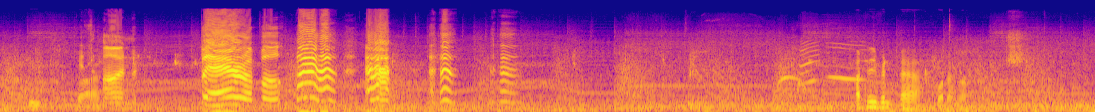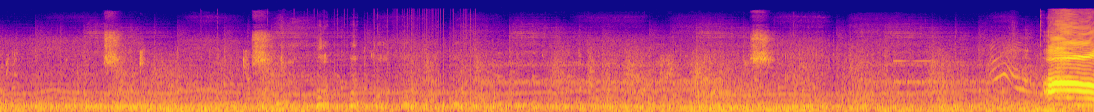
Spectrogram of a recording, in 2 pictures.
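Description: Cartoon characters shout and cry out in short bursts.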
